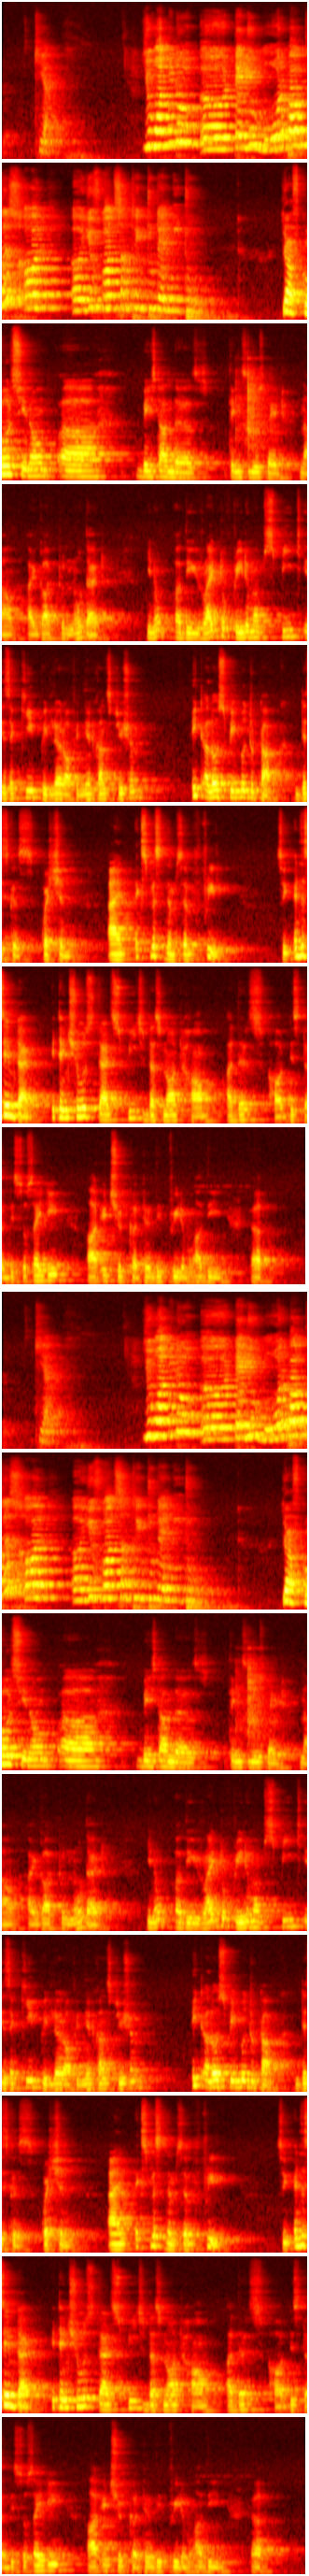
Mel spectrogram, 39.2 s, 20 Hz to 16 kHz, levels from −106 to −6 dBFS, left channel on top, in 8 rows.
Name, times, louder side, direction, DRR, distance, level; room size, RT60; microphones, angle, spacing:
voice 1, 2.3-5.6 6.0-8.1 13.7-13.9, left 1 dB, 75° left, -3 dB, 1.3 m, -31 dB
voice 2, 9.4-11.6 12.0-13.0 13.5-16.3 17.0-21.9 22.7-24.0 24.3-25.7 26.2-28.0 29.0-29.9 30.2-32.7 33.0-35.3 35.7-37.9 38.3-38.5, left 1 dB, 15° left, 7 dB, 0.3 m, -33 dB
5.8 x 3.6 x 4.4 m, 1.2 s
head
